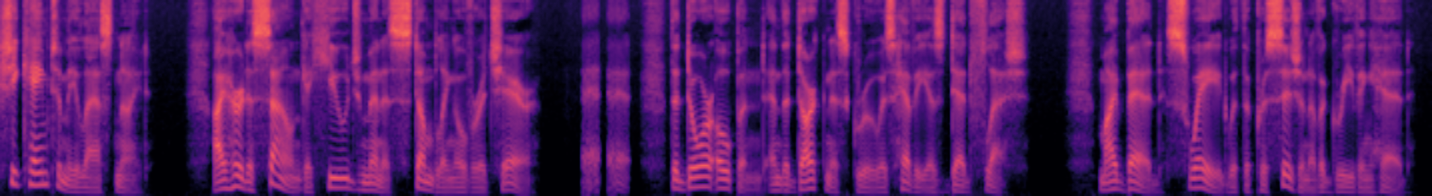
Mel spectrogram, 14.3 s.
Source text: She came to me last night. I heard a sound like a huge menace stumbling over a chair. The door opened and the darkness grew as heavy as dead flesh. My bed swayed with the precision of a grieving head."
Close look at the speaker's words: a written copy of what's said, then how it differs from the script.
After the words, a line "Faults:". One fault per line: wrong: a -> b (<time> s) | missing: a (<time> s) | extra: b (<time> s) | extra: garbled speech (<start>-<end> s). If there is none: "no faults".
She came to me last night. I heard a sound a huge menace stumbling over a chair. The door opened and the darkness grew as heavy as dead flesh. My bed swayed with the precision of a grieving head."
Faults:
missing: like (3.0 s)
